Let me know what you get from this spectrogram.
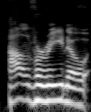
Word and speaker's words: Alvarinho: And the pronunciation and the spelling is slightly different. Alvarino, A-L-V-A-R-I-N-H-O. But it's basically the same grape variety.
